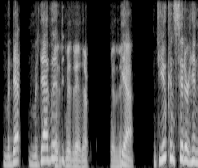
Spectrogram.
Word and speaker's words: Medvedev: Is it Medvedev? Medvedev.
